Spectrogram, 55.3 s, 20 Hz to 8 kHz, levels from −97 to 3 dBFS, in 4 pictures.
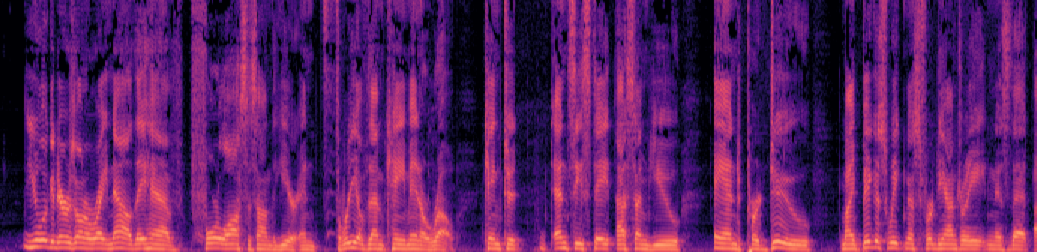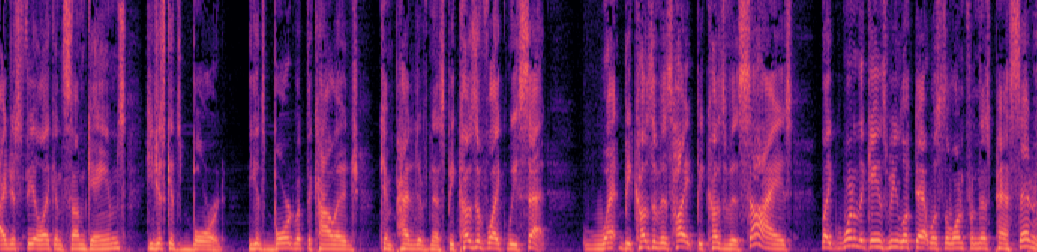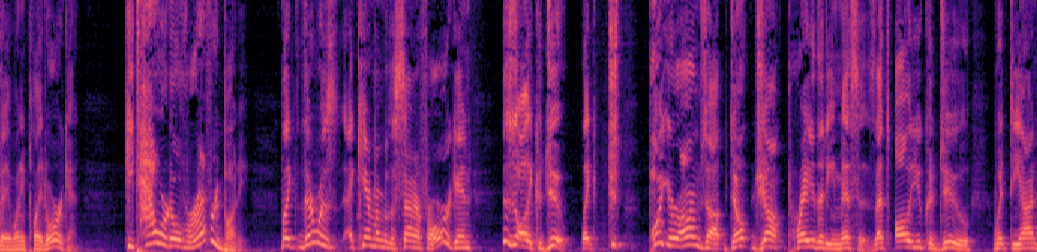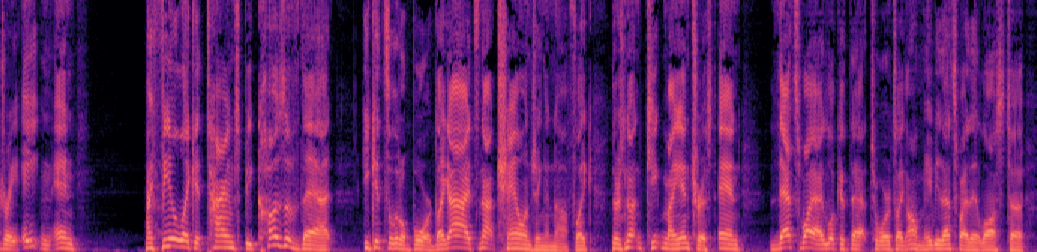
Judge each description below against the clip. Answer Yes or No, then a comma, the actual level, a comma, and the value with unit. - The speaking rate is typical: Yes, average, 180 wpm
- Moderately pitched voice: Yes, medium, 150 Hz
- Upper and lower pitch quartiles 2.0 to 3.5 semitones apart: No, average, 4.6 semitones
